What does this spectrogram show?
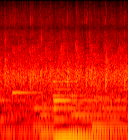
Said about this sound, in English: Would you give the Lord a big round of applause this morning?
